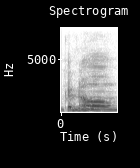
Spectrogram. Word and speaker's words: GNOME: But the hard G in GNOME, which mm, is 100% correct, um, there are ways to solve that problem as well.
